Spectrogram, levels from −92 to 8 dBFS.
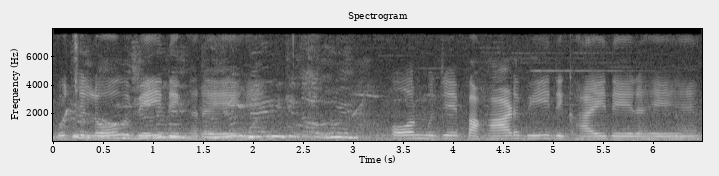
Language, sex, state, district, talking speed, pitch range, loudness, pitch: Hindi, female, Madhya Pradesh, Dhar, 130 wpm, 190-295 Hz, -17 LUFS, 210 Hz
